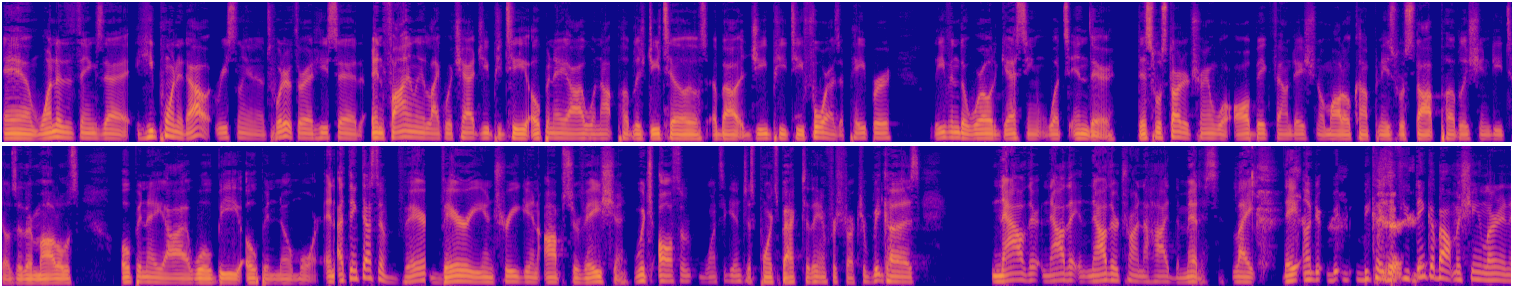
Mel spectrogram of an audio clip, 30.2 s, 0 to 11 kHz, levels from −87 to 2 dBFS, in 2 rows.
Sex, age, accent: male, 20-39, American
